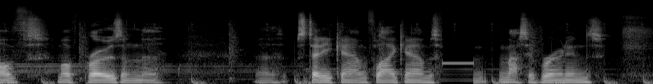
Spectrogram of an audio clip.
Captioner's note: beep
